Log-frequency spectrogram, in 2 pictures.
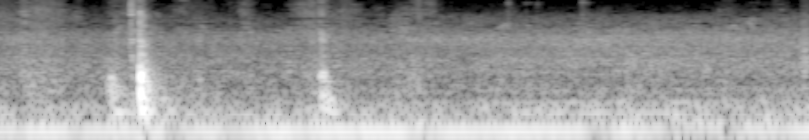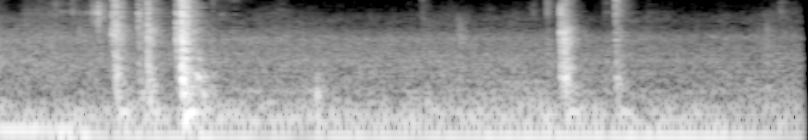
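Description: Scattered light knocks and clicks of a plastic wall panel being handled and pressed into its edge trim, the sharpest knock about five seconds in, over a low steady hum.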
